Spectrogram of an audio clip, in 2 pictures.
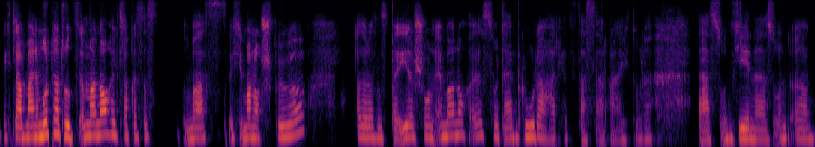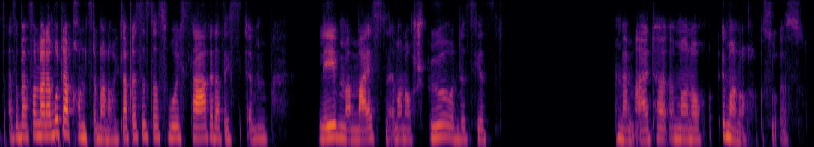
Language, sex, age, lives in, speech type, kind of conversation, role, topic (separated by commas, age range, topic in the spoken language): German, female, 40-44, Germany, conversation, advice, user, Wie kann ich aufhören, mich mit anderen zu vergleichen und meine Selbstakzeptanz stärken?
